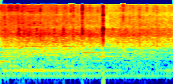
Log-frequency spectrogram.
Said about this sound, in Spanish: que yo saludo y que saludamos con un aplauso de familia.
